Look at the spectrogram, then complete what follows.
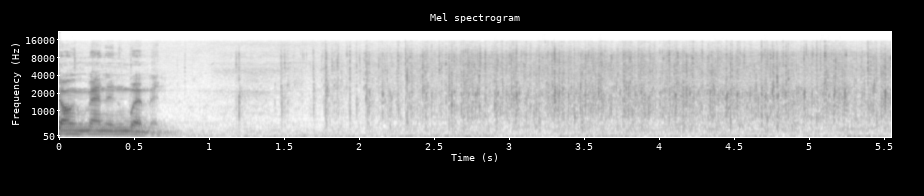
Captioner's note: audience applauding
